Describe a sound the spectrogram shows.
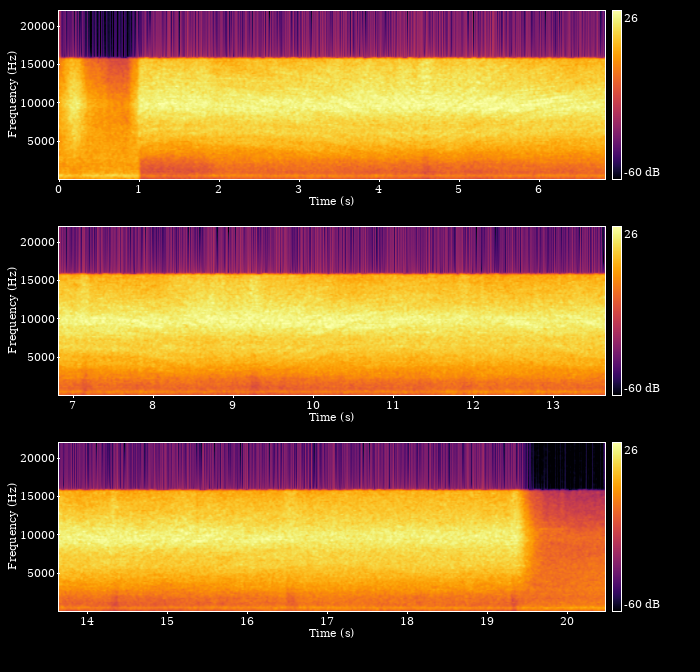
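A spray gun hisses steadily, close by.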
